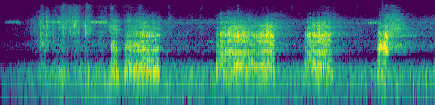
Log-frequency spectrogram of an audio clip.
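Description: A Great Blue Heron gives a series of harsh, grating squawks, each under a second long.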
